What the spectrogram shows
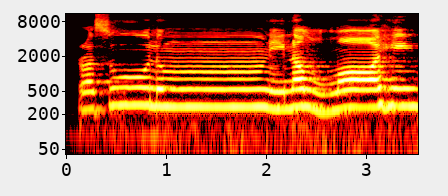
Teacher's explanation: لام پر 2 پیش ہے، تنوین ہوگا. تنوین کے بعد حروف یرملون میں سے میم دوسرے کلمے میں آ کر ہے، اس لیے غنے کے ساتھ ملا کر پڑھیں گے. اس کو ادغام مع الغنہ اور ادغام ناقص بھی کہتے ہیں. · را پر زبر کی حرکت ہے، جلد پڑھے، اور را پر زبر ہونے سے را کو پر پڑھیں گے. واو ساکن سے پہلے پیش ہے، واو مدہ ہوگا، تھوڑا کھینچیں اور معروف پڑھیں.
